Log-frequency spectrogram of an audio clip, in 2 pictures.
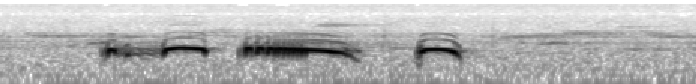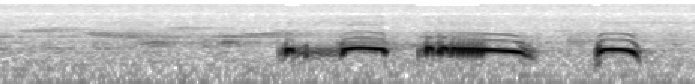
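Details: Spotted dove used as a lure for wild doves, repeating its cooing phrase twice. Each phrase has four hollow notes, the third long and falling, and the two phrases are separated by about three seconds of silence.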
